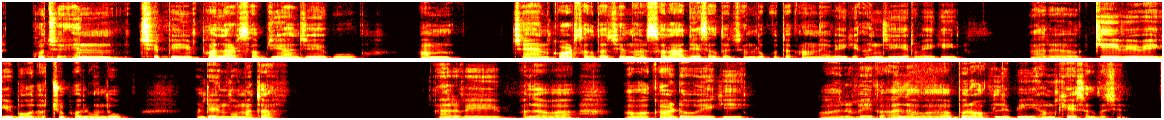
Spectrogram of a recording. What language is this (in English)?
Garhwali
